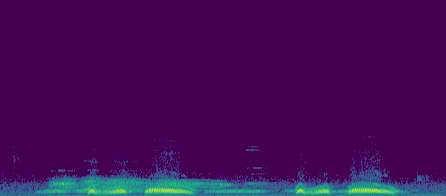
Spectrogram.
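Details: A spotted dove used to lure wild doves, calling so they answer quickly. Two coo phrases, each a quick double note and a long low coo, with a softer overlapping higher note on the first.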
